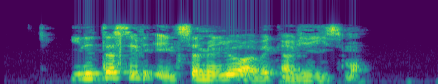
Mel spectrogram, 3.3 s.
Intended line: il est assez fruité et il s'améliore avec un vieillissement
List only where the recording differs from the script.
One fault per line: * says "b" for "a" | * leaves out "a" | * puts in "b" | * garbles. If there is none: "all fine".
* leaves out "fruité"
